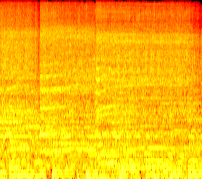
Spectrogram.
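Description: Cordless drill driver backing screws out of a plastic cockpit shower outlet, its motor pitch falling as it slows around the start, over background music with a steady beat.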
